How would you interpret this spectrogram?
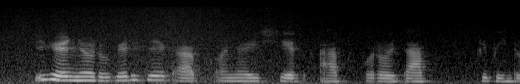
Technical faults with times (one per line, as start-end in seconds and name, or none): none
